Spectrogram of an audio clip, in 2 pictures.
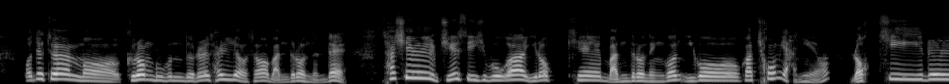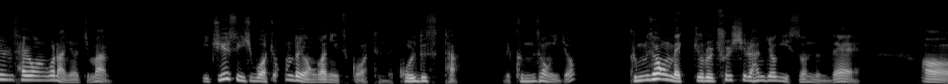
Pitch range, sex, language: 135-220 Hz, male, Korean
